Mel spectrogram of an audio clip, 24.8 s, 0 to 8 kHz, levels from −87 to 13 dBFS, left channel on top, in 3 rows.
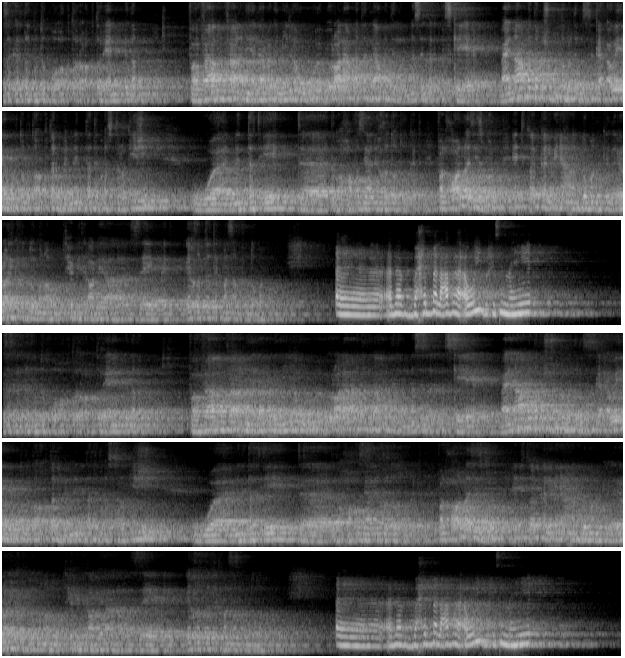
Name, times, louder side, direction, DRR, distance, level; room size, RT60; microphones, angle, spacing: voice 1, 0.0-1.8 2.5-6.3 6.6-10.3 10.8-13.8 14.1-20.1, left 1 dB, 50° left, -5 dB, 3.1 m, -24 dB
voice 2, 21.0-23.6, left 5 dB, 70° left, 9 dB, 0.4 m, -18 dB
25.5 x 14.5 x 3.1 m, 2.8 s
head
